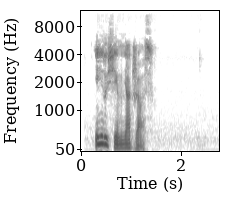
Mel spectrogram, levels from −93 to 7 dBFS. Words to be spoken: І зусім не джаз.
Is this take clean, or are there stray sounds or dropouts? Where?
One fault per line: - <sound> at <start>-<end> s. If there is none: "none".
none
